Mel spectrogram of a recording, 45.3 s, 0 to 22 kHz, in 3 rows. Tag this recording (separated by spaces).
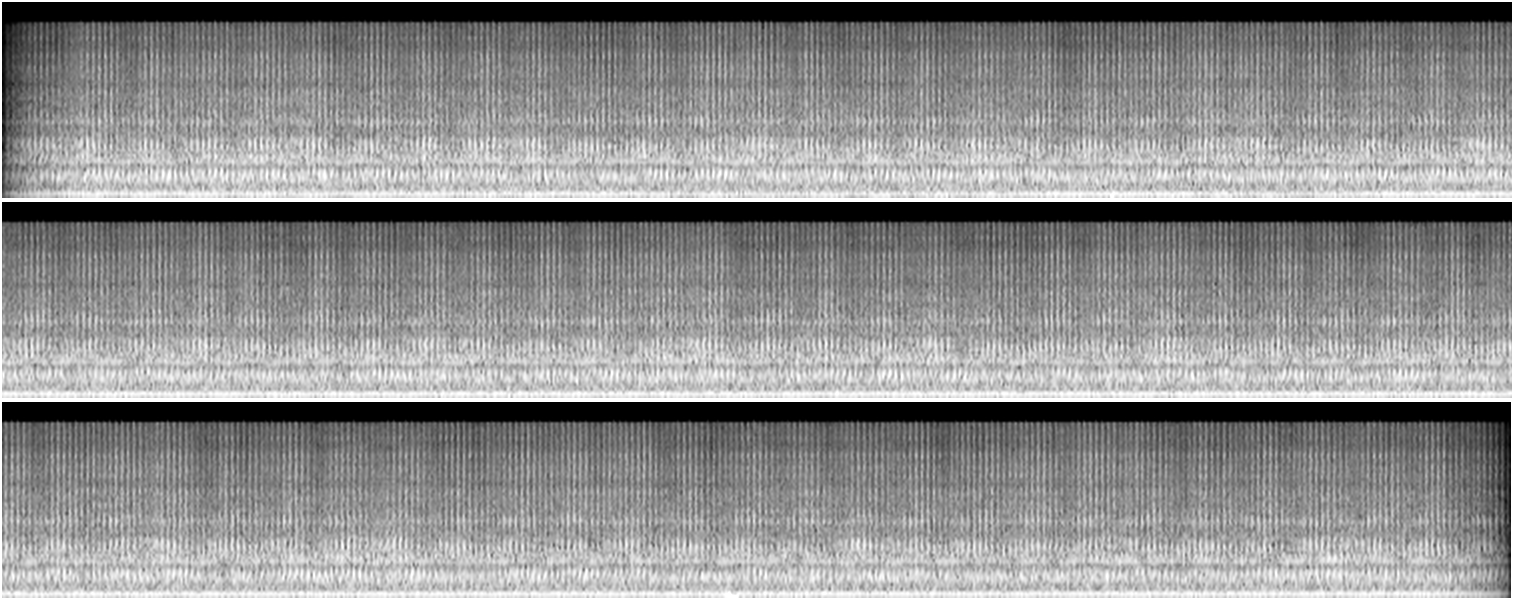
8mm cine eumig film projector sound super8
